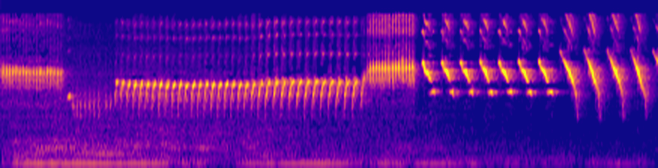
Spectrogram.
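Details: Canary song for training: a lower rolling trill held for nearly two seconds, a higher note, then quick repeated high chirps and descending sweeps.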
